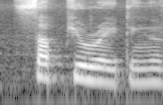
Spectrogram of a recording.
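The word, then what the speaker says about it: suppurating: uh sorry actually the the correct pronunciation of s-u-p-u-r-a-t-i-n-g is sub-curating right so subpurity is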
